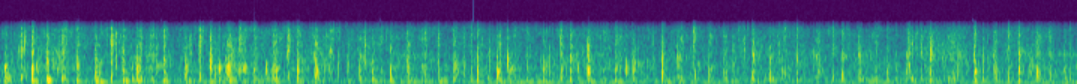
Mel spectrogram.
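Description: Hoofbeats of a flat-shod Tennessee Walking Horse filly gaiting on a dirt track: a steady run of quick clip-clops.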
